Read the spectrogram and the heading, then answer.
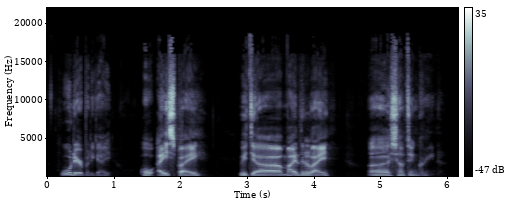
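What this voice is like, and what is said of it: Put-on cartoon accent. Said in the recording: “I gotta get in the fucking accent again”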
